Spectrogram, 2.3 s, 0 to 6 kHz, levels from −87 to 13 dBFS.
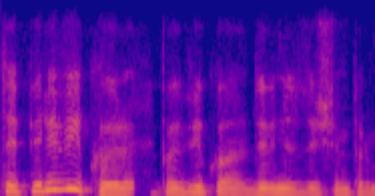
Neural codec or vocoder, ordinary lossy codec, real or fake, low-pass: none; Opus, 16 kbps; real; 5.4 kHz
